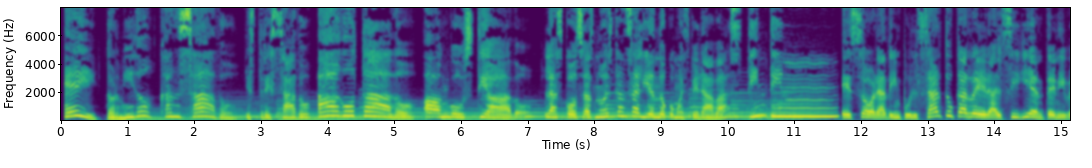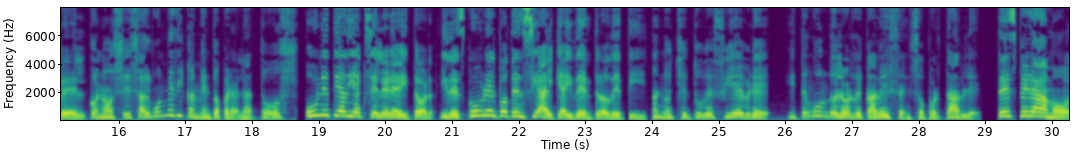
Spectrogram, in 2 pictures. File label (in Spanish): publicidad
